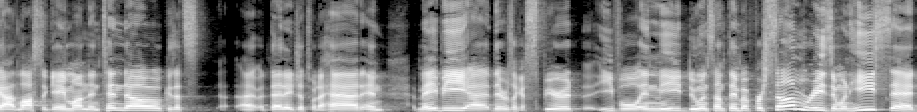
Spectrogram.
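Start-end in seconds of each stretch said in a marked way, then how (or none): none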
